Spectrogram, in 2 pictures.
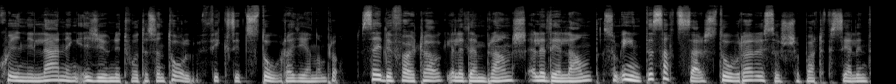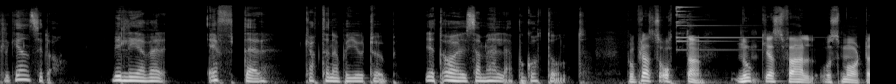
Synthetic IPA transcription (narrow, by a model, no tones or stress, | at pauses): ɧiːnɪnlæːɳɪŋʔɪ̰jʉ̟ːnɪt̪ʰv̥oːt̪ʰʉ̟ːsənt̪ʰɔlvfɪkːsɪt̪st̪uːɾajeːnɔmbɾɔt̪ːsɛjd̪ɛfœːɾət̪ʰɑːɡɛlːəɖɛnbɾanʂɛlːəɖɛland̪sɔmɪnt̪əsat̪saɾst̪uːɾaɾɛsɵʂːəɾpɔaʈɪ̥fɪ̥sɪɛlːɪnt̪ʰɛlɪɡɛnsɪd̪ɑ̰ː | vɪleːvəɾ | ʔɛft̪əɾ | kʰat̪ʰːəɳapʰɔjʉ̟ːt̪ʰʉ̰ːb | ɪɛt̪ɑːœsamhɛlːə̰pʰɔɡɔt̪ːʊ̰nt̪ | pʰɔpʰlat̪sɔ̰t̪ːa̰nuːkɪasfalːɔsmɑːʈa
